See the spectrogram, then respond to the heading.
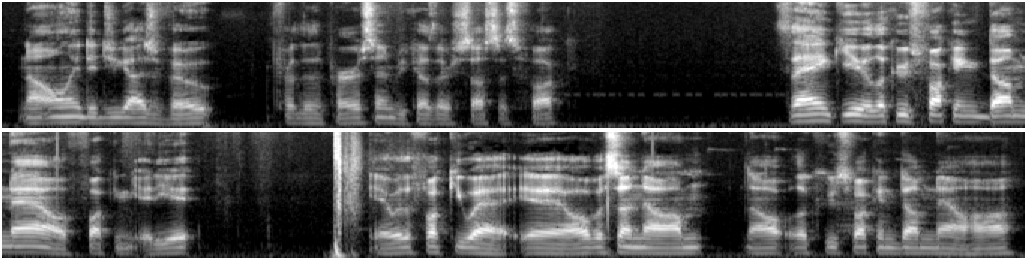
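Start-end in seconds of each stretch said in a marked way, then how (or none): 5.2-13.6 triumphant gloating. Real, not acted. Gloating at the players who doubted him, loud and triumphant. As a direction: rub it in that you were right. Gloating after being proven right.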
